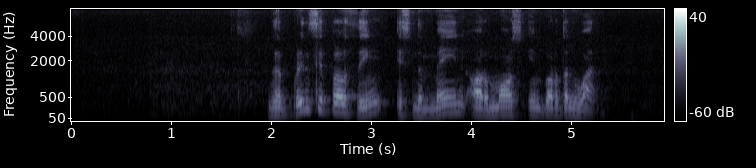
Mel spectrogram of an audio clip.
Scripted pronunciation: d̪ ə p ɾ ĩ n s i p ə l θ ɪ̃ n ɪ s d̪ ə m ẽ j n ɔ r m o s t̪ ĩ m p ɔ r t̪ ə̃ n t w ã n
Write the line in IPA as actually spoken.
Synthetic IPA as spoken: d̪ ə p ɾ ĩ n s i p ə l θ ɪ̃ ŋ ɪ s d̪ ə m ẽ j n ɔ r m o s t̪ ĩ m p ɔ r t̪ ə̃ n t w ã n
